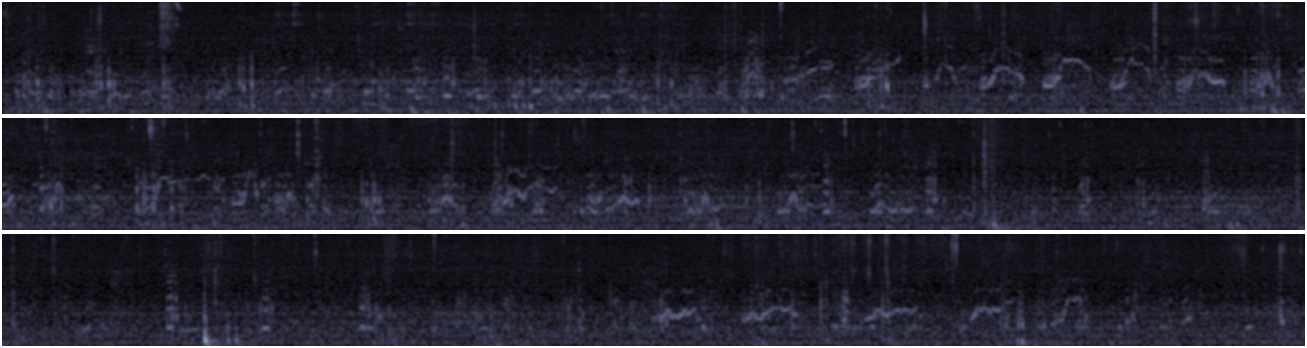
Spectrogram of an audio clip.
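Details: Guinea pig family right after a New Year birth; low-volume squeaks patter along in uneven clusters, with steady rustling, one sharp knock around the middle and low hum behind.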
